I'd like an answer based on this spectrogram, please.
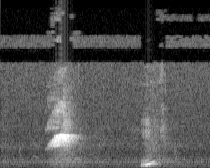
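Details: Grey-headed flying-fox pup in care, a young female named Gwickle being support fed after her mother was concussed; two short squeaky calls, one high and chirping, one lower and rising.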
